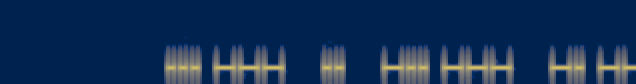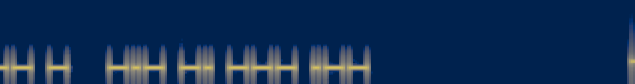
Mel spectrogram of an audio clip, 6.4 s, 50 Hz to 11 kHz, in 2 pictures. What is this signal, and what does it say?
Morse code, heard as a keyed tone, about 40 wpm, 700 Hz. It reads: SO I DO NOT KNOW
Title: Sets of 5 Words Encore 40wpm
